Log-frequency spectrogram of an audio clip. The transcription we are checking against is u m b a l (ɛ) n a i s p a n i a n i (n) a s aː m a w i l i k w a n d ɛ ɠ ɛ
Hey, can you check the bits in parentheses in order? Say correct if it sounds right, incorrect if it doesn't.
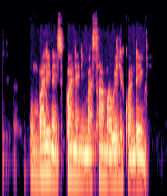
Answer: incorrect: i, incorrect: m

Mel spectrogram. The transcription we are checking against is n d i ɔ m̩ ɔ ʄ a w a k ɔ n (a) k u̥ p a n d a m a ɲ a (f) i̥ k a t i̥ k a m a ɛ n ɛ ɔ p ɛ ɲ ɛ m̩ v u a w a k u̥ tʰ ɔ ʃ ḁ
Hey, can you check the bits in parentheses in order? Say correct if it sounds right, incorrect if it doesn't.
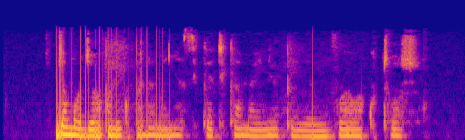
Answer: incorrect: i, incorrect: s

